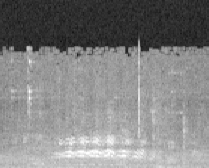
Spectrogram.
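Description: A horse whinnying once, a high wavering call about a second long that starts about half a second in.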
